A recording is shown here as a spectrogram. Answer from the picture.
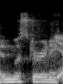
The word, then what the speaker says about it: muscarinic: But like there's the muscarinic, I think is how you pronounce it. – Yeah, muscarinic.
